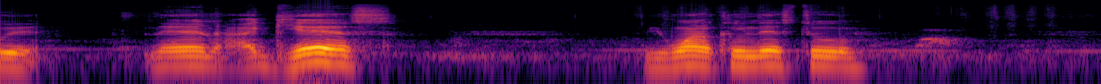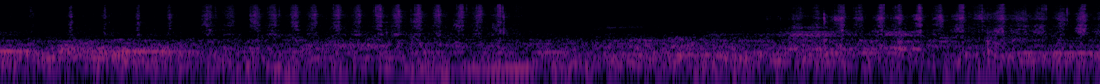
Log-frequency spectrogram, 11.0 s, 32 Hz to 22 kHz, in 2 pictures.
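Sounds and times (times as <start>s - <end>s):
toothbrush scrubbing a port: 4.7s - 8.1s, 9.4s - 11.0s.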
